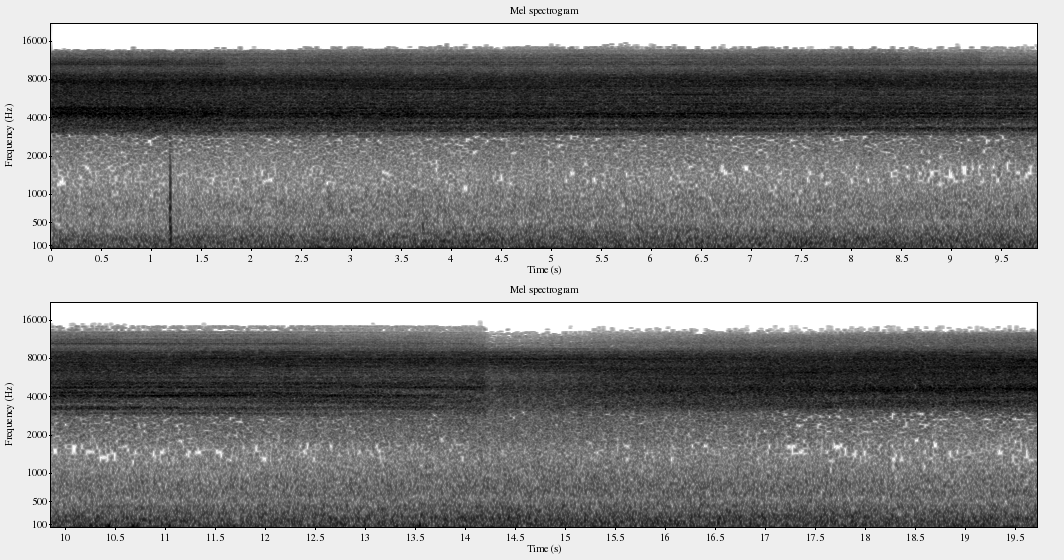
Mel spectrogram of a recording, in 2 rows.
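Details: Chorus of cicadas by a river on a warm summer day, dated 23.7.15: a continuous piercing buzz whose tone shifts slightly about three-quarters through, plus one brief click near the start.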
